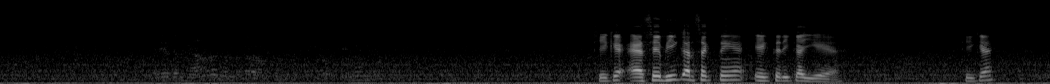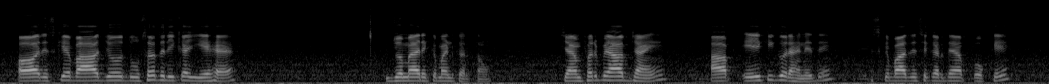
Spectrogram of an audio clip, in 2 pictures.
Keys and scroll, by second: 5.1 ctrl+z, 12.2 ctrl+z, 12.6 ctrl+z, 12.9 ctrl+z, 13.2 ctrl+z.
